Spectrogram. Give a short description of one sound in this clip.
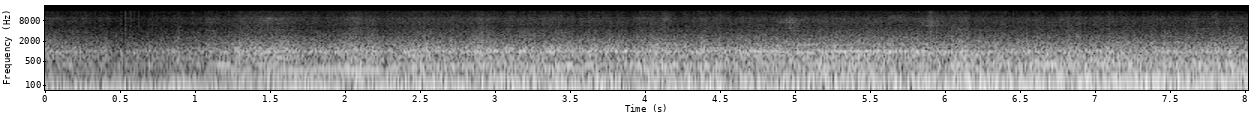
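A train's engine revs up and grows louder as the train pulls away.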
